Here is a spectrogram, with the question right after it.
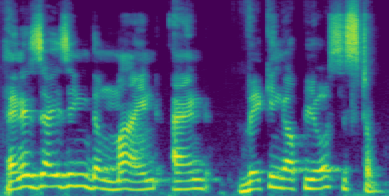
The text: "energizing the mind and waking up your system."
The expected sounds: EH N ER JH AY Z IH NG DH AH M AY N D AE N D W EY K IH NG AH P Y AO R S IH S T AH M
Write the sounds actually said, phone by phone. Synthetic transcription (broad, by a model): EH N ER JH AY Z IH NG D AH M AY N D AE N D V EY K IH NG AH P Y AO R S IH S T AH M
